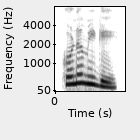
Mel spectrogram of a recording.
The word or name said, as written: ಗುಣಮುಖ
